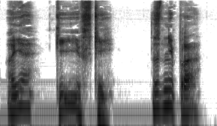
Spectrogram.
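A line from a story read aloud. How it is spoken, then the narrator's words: Soft tender singsong. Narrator (Russian): сказал это тихо, ласково, точно пропел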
